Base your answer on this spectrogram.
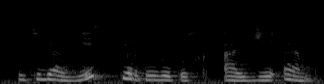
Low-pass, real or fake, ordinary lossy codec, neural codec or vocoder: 7.2 kHz; real; Opus, 64 kbps; none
